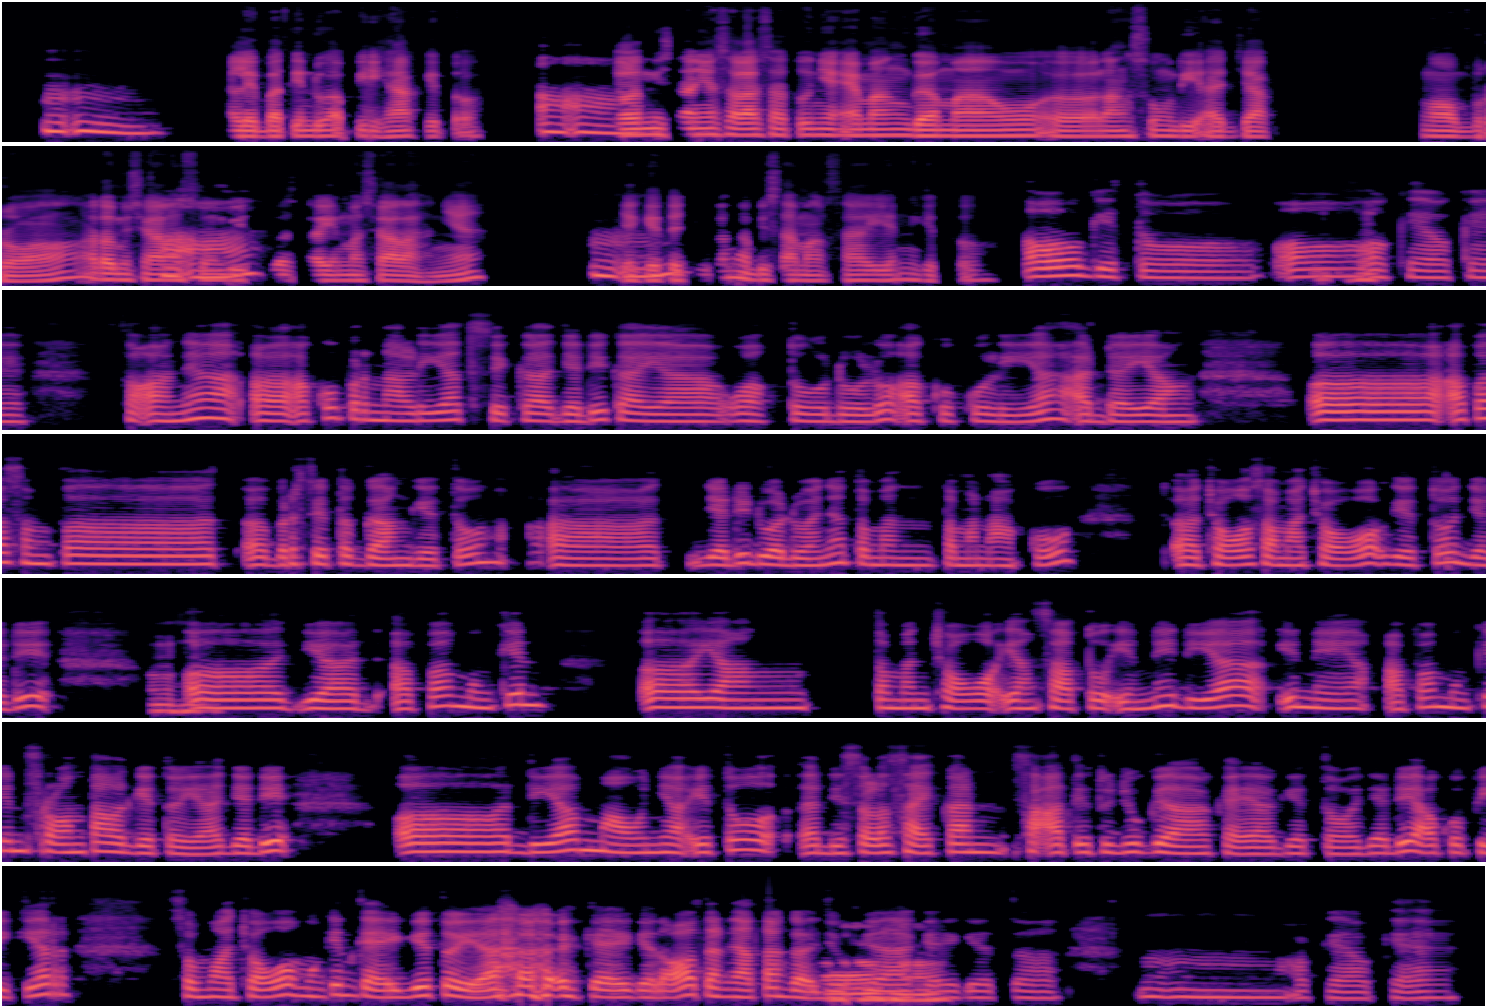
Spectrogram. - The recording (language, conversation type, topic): Indonesian, unstructured, Apa yang membuat persahabatan bisa bertahan lama?
- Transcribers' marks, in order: tapping; other street noise; bird; laughing while speaking: "ya"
